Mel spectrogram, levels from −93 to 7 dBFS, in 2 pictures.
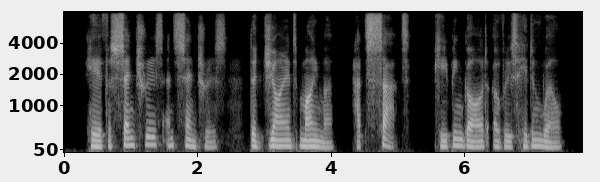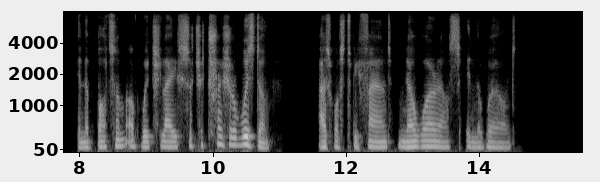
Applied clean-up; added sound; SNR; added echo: neural mask model Resemble Enhance denoiser.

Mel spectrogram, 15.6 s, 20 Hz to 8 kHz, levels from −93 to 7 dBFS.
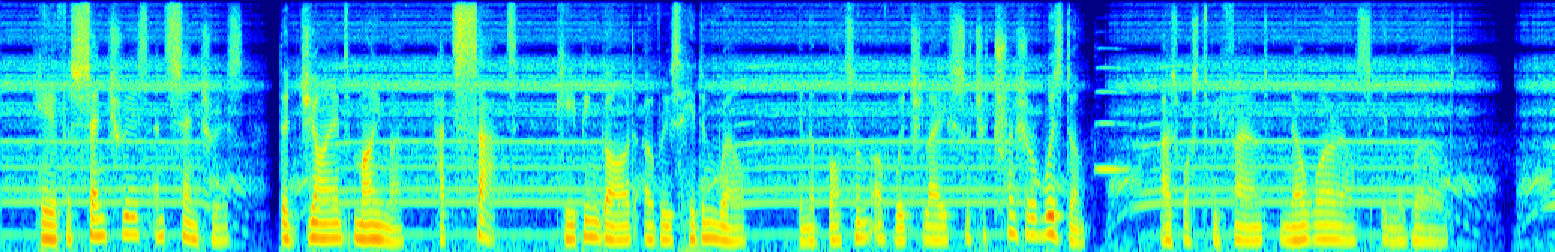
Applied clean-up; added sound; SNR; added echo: none; Wind instrument, woodwind instrument + Tools; 11 dB; none.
